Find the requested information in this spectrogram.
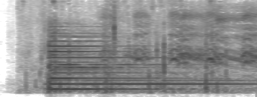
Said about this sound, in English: So we are on the approach to Maddingley Hall now. The sun is down, there are crows flying around, and it's looking very impressive and ever so slightly spooky.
